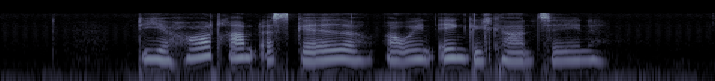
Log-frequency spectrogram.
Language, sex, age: Danish, female, 38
